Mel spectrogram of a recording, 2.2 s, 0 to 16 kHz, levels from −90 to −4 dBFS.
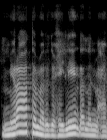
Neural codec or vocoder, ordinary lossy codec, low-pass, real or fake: autoencoder, 48 kHz, 128 numbers a frame, DAC-VAE, trained on Japanese speech; none; 14.4 kHz; fake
